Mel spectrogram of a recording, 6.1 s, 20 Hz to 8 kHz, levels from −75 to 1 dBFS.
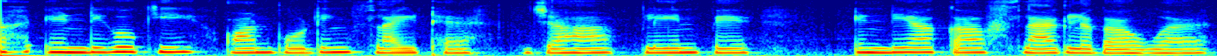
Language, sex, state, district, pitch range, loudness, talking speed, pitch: Hindi, female, Jharkhand, Garhwa, 215-235 Hz, -15 LUFS, 150 wpm, 225 Hz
